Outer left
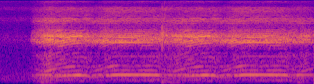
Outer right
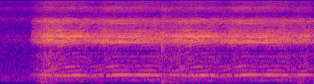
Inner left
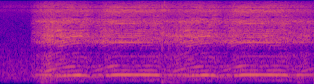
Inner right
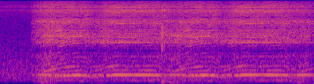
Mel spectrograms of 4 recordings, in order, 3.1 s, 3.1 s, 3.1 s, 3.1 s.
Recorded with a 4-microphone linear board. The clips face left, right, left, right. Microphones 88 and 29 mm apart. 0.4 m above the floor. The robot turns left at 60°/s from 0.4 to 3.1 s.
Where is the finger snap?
20° right (ahead or behind), 4.5 m; by 1.8 s 30° right (ahead or behind), 4.5 m.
